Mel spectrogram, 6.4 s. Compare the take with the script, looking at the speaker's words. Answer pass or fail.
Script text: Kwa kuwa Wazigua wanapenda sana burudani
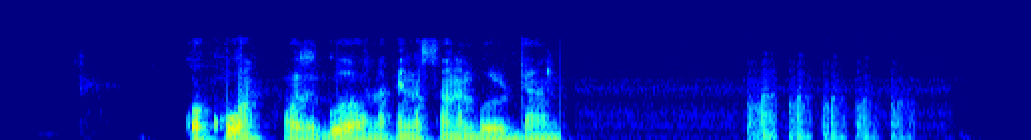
pass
